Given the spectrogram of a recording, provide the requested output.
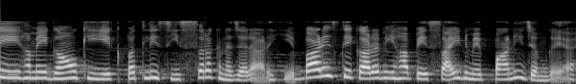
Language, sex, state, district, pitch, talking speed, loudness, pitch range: Hindi, female, Bihar, West Champaran, 275 Hz, 240 wpm, -15 LUFS, 240-300 Hz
